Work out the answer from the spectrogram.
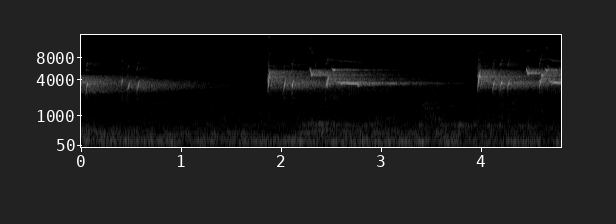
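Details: European goldfinch, among five wild-caught birds competing in song, sings sustained high whistled phrases broken by quick chirps, three bursts separated by short pauses, over a faint background murmur.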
